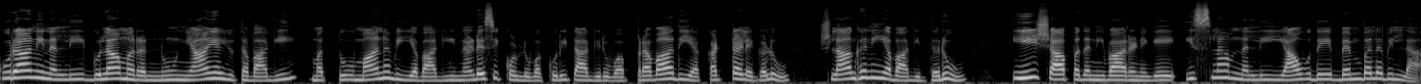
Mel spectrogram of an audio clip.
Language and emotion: Kannada, neutral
